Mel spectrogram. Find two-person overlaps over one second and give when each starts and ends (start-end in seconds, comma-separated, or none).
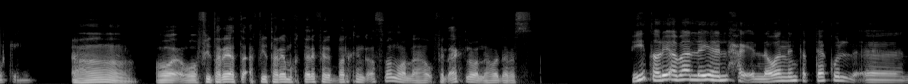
none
